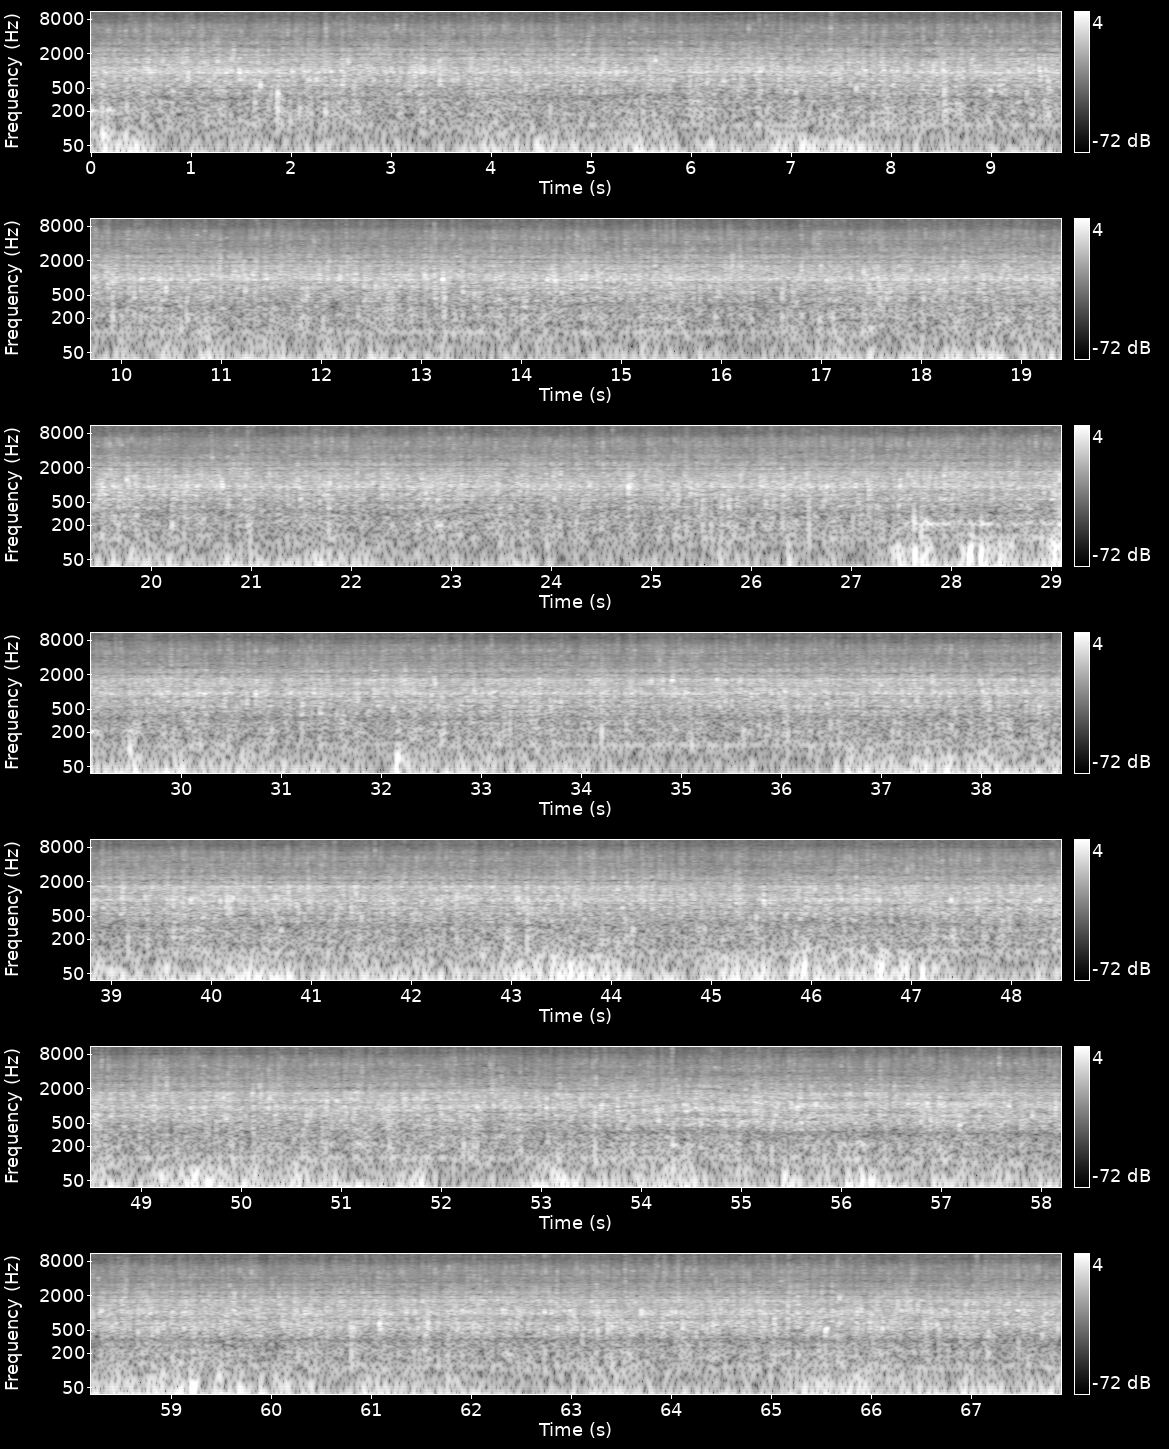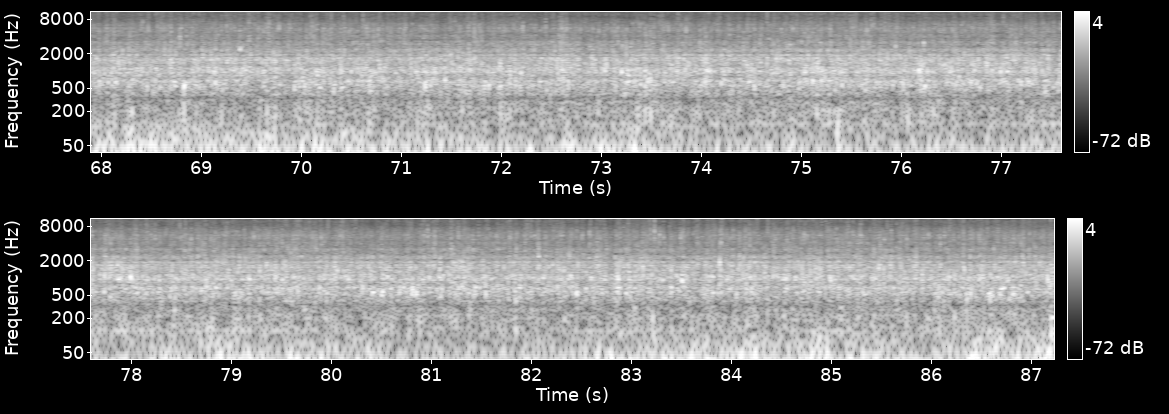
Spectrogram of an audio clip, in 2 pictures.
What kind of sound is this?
Water Gush from Culvert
